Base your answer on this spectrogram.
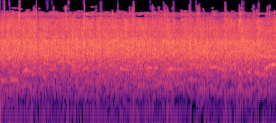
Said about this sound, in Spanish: Vamos a darle, claro que sí, el aplauso para estas chicas.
